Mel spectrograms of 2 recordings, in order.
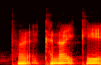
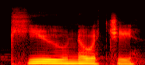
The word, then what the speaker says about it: Kunoichi: Kanoiki is pronounced Kunoichi.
